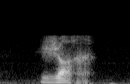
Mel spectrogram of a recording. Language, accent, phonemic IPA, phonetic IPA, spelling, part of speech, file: Armenian, Eastern Armenian, /ʒɑχ/, [ʒɑχ], ժախ, noun, Hy-ժախ.ogg
- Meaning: horse fennel, Hippomarathrum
